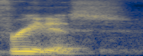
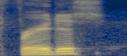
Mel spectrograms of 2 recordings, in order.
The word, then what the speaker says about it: Freitas: I'm going with Fritas. It's Freitas, right? What do you think, Triple T? Which one's right? It's Freitas? That's correct. Okay. Tyler got it right. Freitas. But everybody pronounces it Fritas or Fritas.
